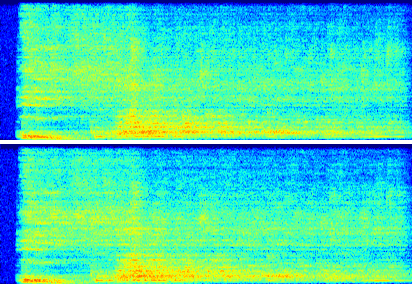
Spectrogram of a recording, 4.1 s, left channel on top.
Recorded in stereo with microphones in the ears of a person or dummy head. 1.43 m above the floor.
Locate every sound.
0.1 s a toilet flushing: 5° left (ahead or behind), 3.5 m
